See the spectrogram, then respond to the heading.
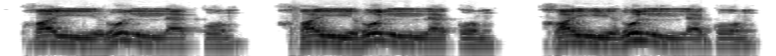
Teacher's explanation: Cara bacaannya ialah bunyi tanwin dimasukkan ke dalam lam tanpa didengungkan. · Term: idgham bila gunnah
